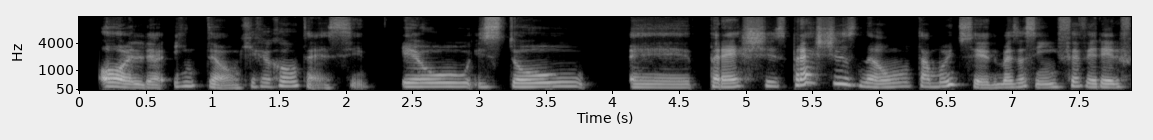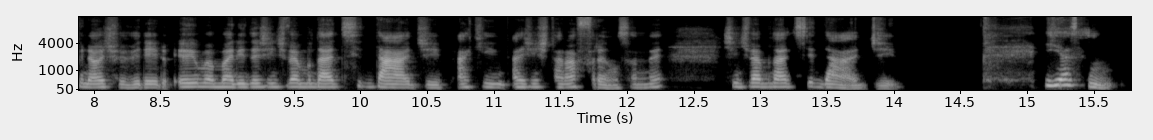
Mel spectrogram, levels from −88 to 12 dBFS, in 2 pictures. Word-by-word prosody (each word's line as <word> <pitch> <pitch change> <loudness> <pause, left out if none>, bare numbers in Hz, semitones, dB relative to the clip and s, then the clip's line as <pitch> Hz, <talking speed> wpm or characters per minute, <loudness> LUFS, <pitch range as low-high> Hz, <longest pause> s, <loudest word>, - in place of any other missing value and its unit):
Olha, 155 -7 +5
então, 220 - -3
que 140 - -9
que 195 - -8
acontece. 195 - -3 0.2
Eu 190 0 +2
estou, 185 +2 +2 0.3
eh, 155 -2 -3
prestes 195 +3 +2
prestes 320 +1 +3
não, 190 -1 0
está 200 -2 -3
muito 250 +10 0
cedo, 145 - 0
mas 165 +2 +1
assim, 185 -5 0
em 165 +3 -2
fevereiro, 175 -4 +1
final 170 -2 +1
de 170 - -5
fevereiro, 155 +1 -3
eu 180 - +2
e 185 - +1
meu 185 -1 +1
marido 175 -1 +1
a - - +1
gente 175 +1 -5
vai 185 - +3
mudar 175 -1 +3
de 175 - -4
cidade, 155 -7 +2
aqui 170 -1 -5
a 170 - +1
gente 170 0 -5
está 170 -2 -5
na 170 +2 +1
França 145 -5 -3
né, 160 +4 -5
a 190 +1 -16
gente 185 -2 -5
vai 190 0 +3
mudar 180 0 +2
de 180 - -2
cidade. 140 -9 -3 1.1
E 255 +2 +5
assim 270 -1 0
175 Hz, 175 wpm, -25 LUFS, 160-190 Hz, 1.1 s, Olha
